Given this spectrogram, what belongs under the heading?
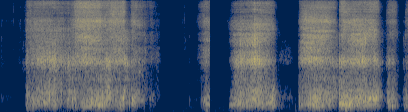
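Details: Person with a cold: several long, forceful, hissing bursts of air through the nose with short pauses between them; repeated sneezing and nose blowing.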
